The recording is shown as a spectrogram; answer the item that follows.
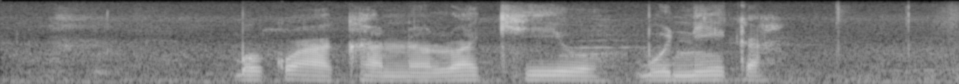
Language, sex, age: Xhosa, male, 20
